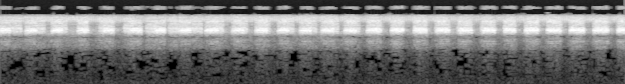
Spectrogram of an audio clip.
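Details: Short burst of summer cicada song in Provence, southern France: an intense, high buzz beating in distinct rapid pulses, close to three a second, clear against a quiet background.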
